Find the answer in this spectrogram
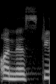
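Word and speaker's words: honesty: तो जो ऑनेस्टी और ऑनर है इनमें क्या है? एच साइलेंट है। ओ साउंड से ओ साउंड आ रही है।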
